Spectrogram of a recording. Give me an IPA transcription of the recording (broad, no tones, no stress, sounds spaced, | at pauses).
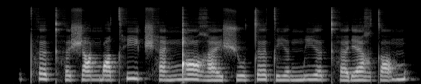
pʰ ə kʰ ə ʃ ɑ ŋ͡m ɑ tʰ i t͡ʃʰ æ ŋ͡ǃ ɒ ʁ æ ɪ̯ ʃ u t ə t i ə̯ ŋ͡m i ə̯ kʰ ɜ ɾʲ æ ʁ t ɒ m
